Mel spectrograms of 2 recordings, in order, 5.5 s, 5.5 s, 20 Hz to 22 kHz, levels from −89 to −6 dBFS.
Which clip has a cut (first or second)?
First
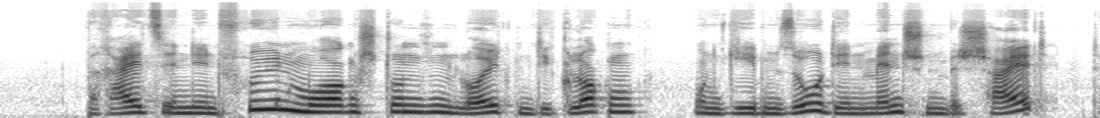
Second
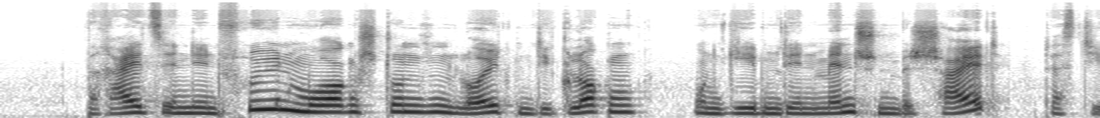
second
